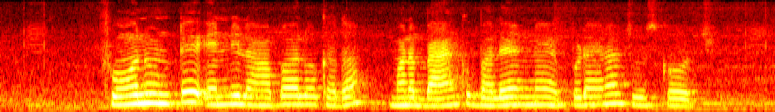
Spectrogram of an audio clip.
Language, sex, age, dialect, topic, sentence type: Telugu, female, 25-30, Utterandhra, banking, statement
